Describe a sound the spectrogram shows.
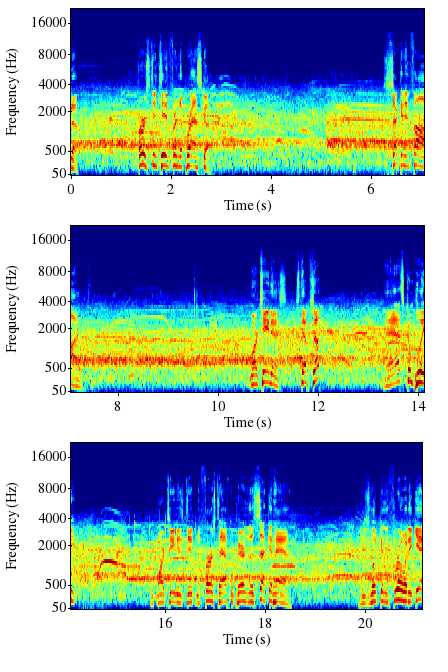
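A large crowd roars in an open stadium.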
